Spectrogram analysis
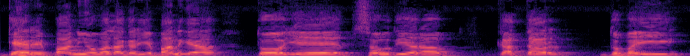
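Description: A man's voice: on the high side, fairly bright tone. A man from Pakistan hosting heated political commentary, impassioned and accusing, repeating key phrases for emphasis.

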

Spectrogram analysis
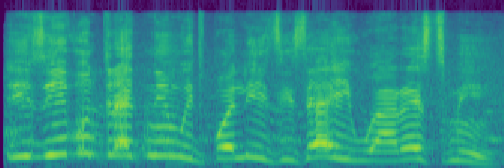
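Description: A man's voice: very high-pitched, animated, moderate pace, a little mellow, slight background noise. A man playing an anxious debtor pleading with his friend in a film drama, with a Nigerian accent and urgent repetition. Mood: worried, pleading. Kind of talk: film drama phone monologue. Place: outdoors by a parked car at a roadside.

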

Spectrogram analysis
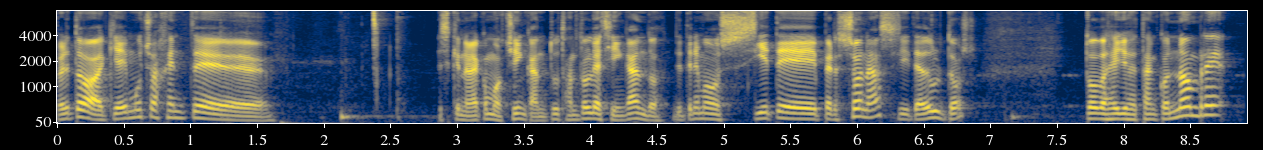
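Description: A man's voice: medium pitch, expressive, brisk, a bit bright. A man with a Spanish accent giving casual gameplay commentary, chatty and muttering to himself and to the game characters. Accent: Spain. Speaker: let's play host.

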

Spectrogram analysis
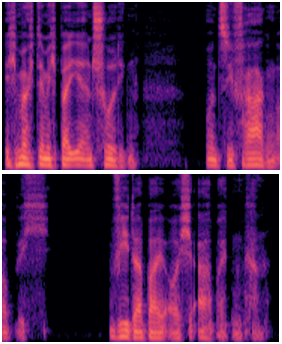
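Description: A man's voice: lowish voice, fairly even intonation, normal speed, breathy edge, no room sound, studio quality. A man doing an earnest, remorseful grown man. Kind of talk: audiobook character voice.

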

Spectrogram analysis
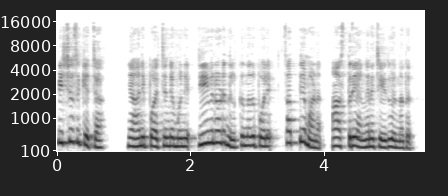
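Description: A woman's voice: on the high side, animated, brisk, dark tone, natural voice. A frightened pregnant young daughter pleads through sobs in a raised, trembling voice, as a woman reader does her. The sound is dull and lo-fi. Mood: tearful. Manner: weeping, pleading.

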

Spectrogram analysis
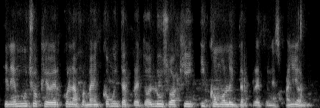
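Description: A man's voice: a little high, quick pace, a little mellow, a little hiss or hum. Man, online class teacher, patient explaining, dull lo-fi computer mic. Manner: patient, explanatory, many fillers and checks like "¿sí?". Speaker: English teacher. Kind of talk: online lecture explaining grammar.

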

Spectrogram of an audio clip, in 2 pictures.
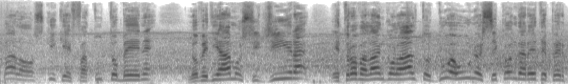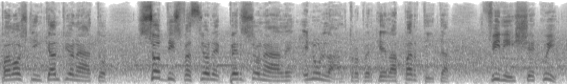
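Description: A man commentating on football highlights as a match reporter. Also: brisk. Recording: clear background noise.

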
